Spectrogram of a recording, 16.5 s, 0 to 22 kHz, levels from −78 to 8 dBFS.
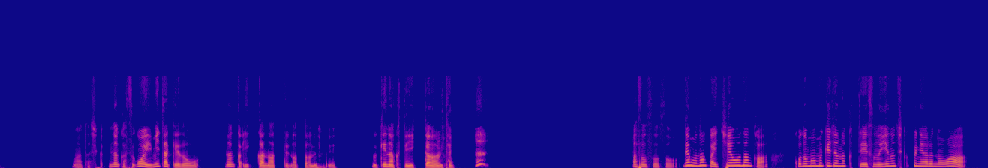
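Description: There are no technical faults to describe in time order.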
